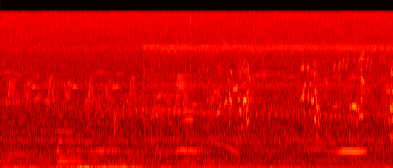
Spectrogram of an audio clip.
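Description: Birds calling: many short chirps and whistles, with a few longer, lower held notes, over a low rumble that is strongest early on.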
